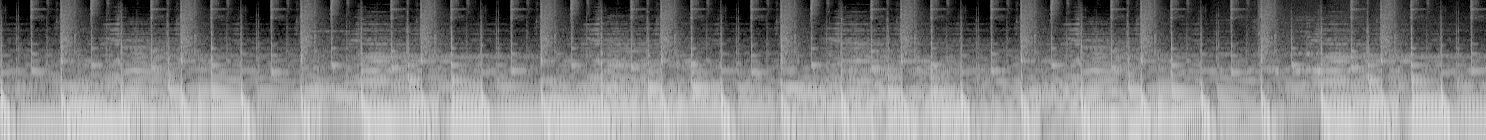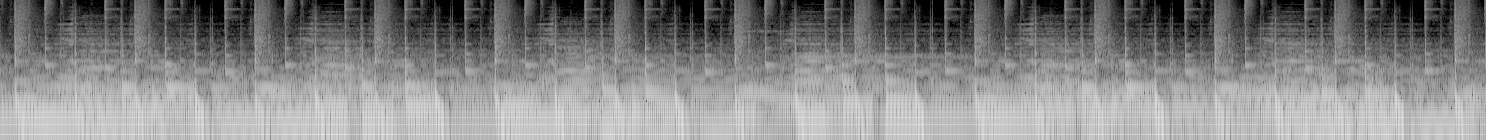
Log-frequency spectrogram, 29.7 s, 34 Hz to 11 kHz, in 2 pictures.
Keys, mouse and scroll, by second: 0.0-0.6 typing, 3.4 right click, 3.8 w, 5.4 shift+click, 6.7 click, 7.9 click, 8.4 click, 10.2 alt+w, 11.6 alt+middle click, 12.7 middle click, 13.2 scroll, 14.1 click, 15.3 click, 19.0 click, 20.1 click, 23.6 click, 26.1 click, 28.1 click.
